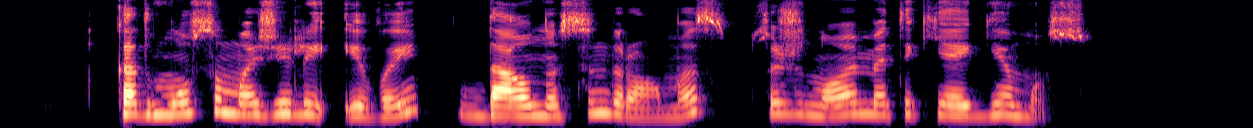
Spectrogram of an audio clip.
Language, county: Lithuanian, Klaipėda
